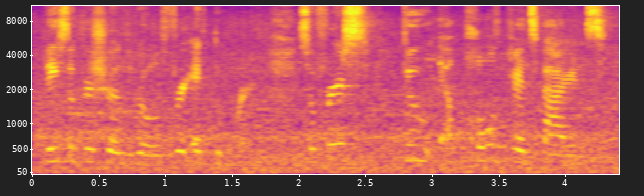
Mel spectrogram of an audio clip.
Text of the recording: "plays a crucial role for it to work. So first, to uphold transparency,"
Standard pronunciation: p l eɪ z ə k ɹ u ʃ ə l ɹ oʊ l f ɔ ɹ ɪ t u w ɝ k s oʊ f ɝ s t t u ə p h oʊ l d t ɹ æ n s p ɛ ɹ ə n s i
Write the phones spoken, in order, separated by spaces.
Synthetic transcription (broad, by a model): p l eɪ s ə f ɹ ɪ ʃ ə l ɹ oʊ l f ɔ ɹ ɪ t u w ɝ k s oʊ f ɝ s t t u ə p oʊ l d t ɹ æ n s p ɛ ɹ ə n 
